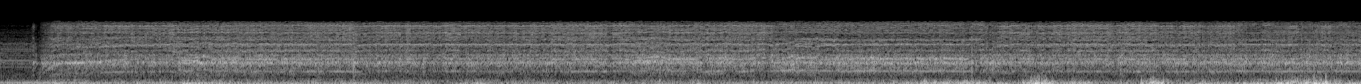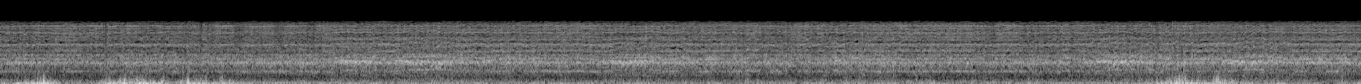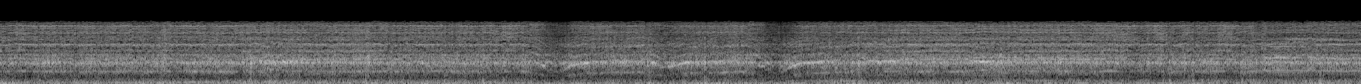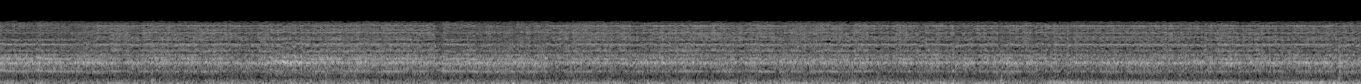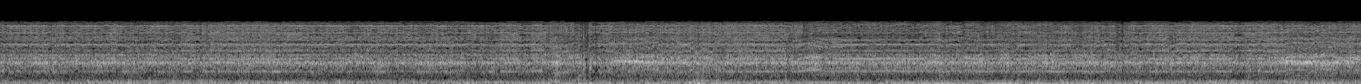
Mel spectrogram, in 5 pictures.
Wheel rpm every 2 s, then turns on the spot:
130, 160, 160, 160, 160, 160, 160, 160, 160, 160, 160, 160, 160, 160, 160, 160, 130, 130, 160, 160, 160, 160, 160, 160, 160, 160, 160, 160, 160, 160, 160, 160, 160, 160.
none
